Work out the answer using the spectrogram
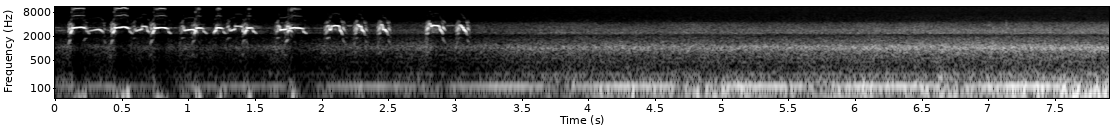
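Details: Bald eagles at West End, filmed by a live nest camera on 22 July 2023 at 05:06; a quick run of high, squealing piping notes lasting about three seconds, then low hum and quiet background.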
